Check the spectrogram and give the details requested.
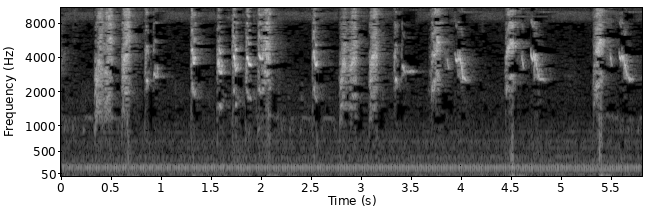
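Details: Long-tailed shrike gacor song rich in fill-in phrases: harsh squawking bursts mixed with quick whistled slurs, coming in clusters separated by short pauses, and a low hum throughout.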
